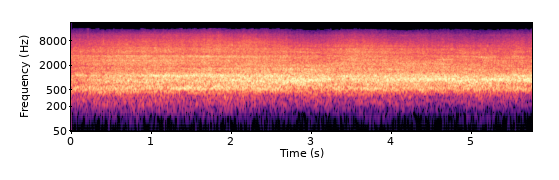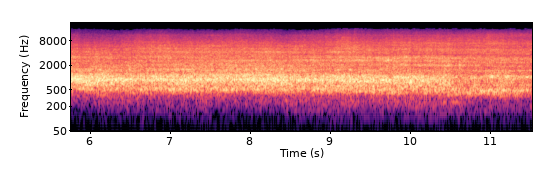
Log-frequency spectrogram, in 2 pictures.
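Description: A train rumbles past close by, its wheels clattering on the rails.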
